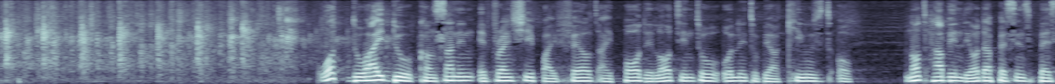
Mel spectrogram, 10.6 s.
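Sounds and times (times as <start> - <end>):
people clapping in time: 0.0 - 4.0
speech: 3.2 - 10.5.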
